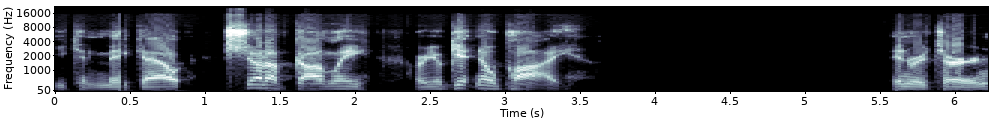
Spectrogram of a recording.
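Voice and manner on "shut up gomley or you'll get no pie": loud, forceful yelling. A woman carrying a tray of ales yells back at somebody: yelling back at someone. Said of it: "yelling something back at somebody".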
